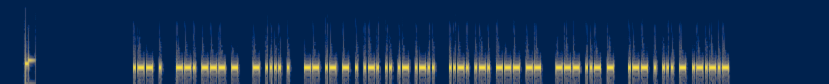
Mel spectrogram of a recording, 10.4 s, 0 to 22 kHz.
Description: Morse code, heard as a keyed tone, about 43 wpm, 700 Hz. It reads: WE GOT THE MATERIAL FROM OUT WEST.
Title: Sentences from Top 1000 Words - Review Part 5 - 45wpm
